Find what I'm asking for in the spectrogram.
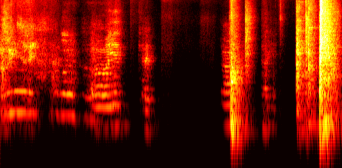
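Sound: doors being shut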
